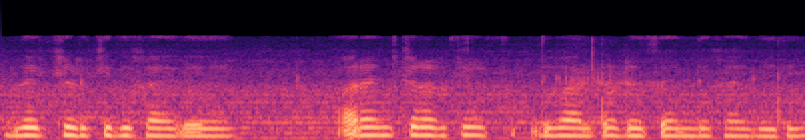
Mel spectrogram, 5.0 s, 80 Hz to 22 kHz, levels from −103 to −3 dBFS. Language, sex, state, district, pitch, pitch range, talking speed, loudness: Hindi, female, Uttarakhand, Tehri Garhwal, 210 Hz, 200-220 Hz, 190 wpm, -20 LUFS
